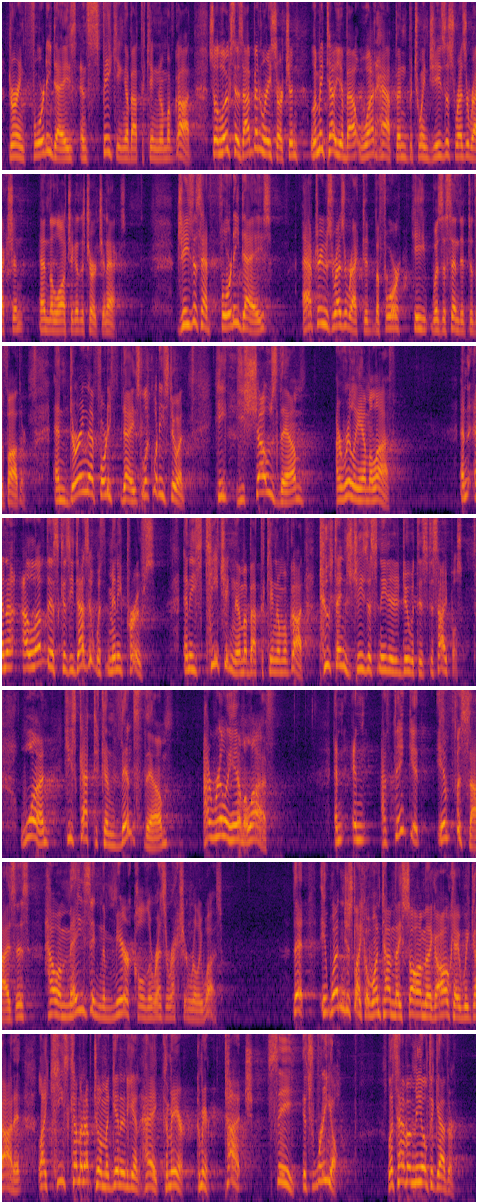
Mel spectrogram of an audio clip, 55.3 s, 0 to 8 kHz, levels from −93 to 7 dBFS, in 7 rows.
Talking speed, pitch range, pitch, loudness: 175 wpm, 160-235 Hz, 195 Hz, -20 LUFS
